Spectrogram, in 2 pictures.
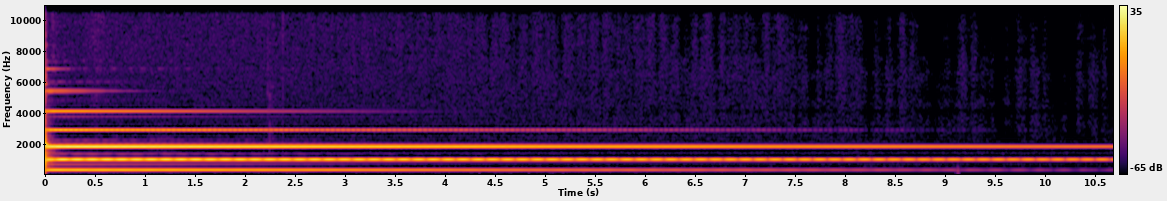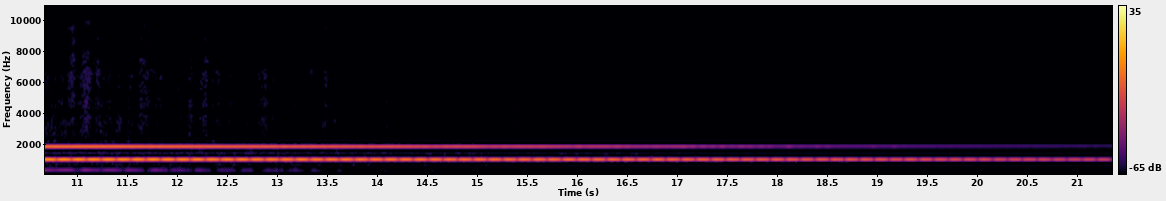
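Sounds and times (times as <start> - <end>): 
large Tibetan singing bowl struck: 0.0 - 6.7.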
